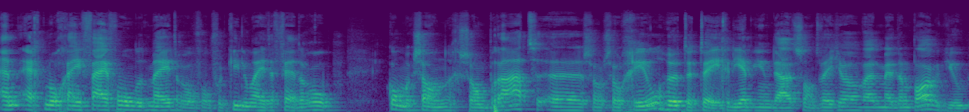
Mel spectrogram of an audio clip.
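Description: A man keeps a moderate pace in a room with audible echo and noticeable noise in the background. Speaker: pilgrim and long-distance walker. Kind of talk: interview. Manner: halting.

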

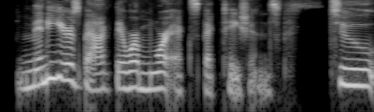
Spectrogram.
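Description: A woman with an ordinary speaking voice talks at a fairly slow pace with ordinary pitch variation, in a dry, close sound with no echo and a quiet background. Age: 50s. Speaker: podcast host. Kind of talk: solo monologue.

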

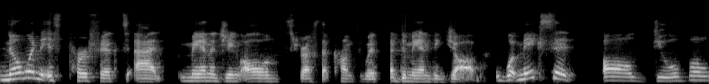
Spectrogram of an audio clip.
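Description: Using a normal speaking voice with a General American accent, a woman speaks at a moderate pace with a fairly low pitch and lively intonation. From California, San Francisco Bay Area. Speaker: investment firm partner. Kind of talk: interview.

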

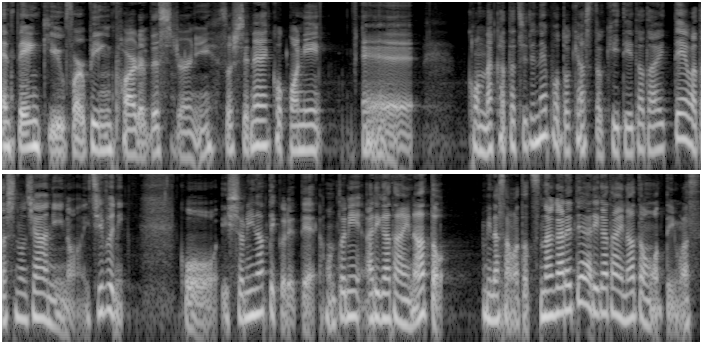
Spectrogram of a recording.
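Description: In a dry, close recording with no echo, a woman talks fairly quickly at a medium pitch with ordinary pitch variation. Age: 40s. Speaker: podcast host, career coach. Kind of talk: casual monologue. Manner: animated.

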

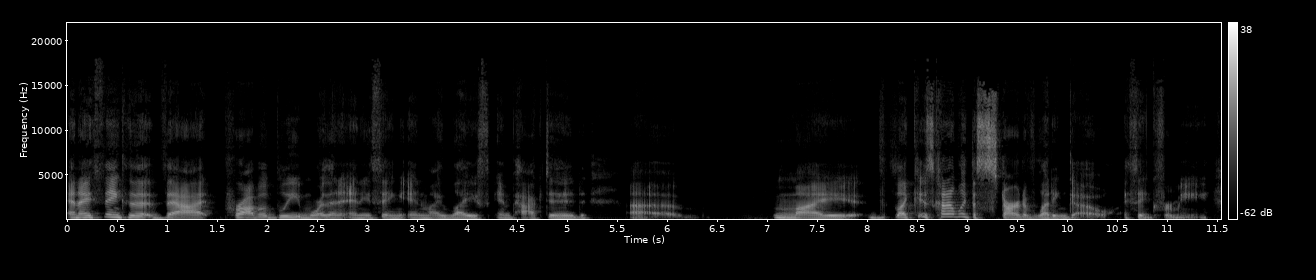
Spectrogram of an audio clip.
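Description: A woman with a fairly low pitch and ordinary pitch variation at a very slow pace. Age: 40s. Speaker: scrapbooking instructor. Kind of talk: casual chat.

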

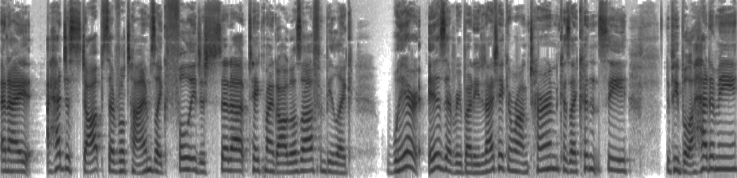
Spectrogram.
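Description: A woman speaks at a fairly quick pace in a plain, everyday voice, fairly high in pitch with ordinary pitch variation. Her loudness stays very even on a very clean recording with a silent background. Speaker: professional triathlete and podcast host. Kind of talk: casual chat.

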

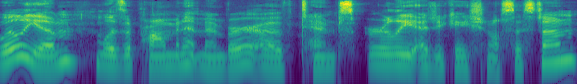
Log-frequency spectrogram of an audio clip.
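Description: A woman speaks in an unremarkable speaking voice at medium pitch, with ordinary pitch variation, a moderate pace, and a dry, close sound with no echo. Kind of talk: ghost story telling, told as a casual narrated account. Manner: chatty, upbeat, laughing.

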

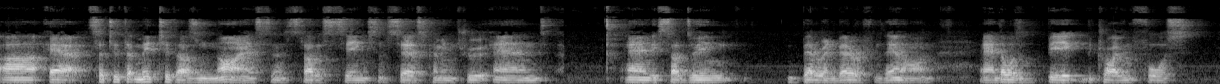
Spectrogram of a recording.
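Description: Over noticeable background noise and audible room echo, a man speaks fairly slowly at a fairly low pitch with monotone, flat intonation. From India. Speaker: entrepreneur. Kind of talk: interview. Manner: halting, repeats words.

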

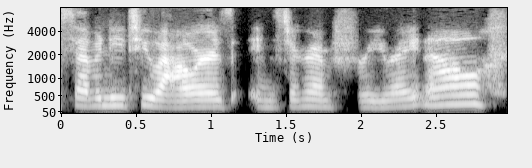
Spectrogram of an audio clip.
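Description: A woman speaks in a normal speaking voice with an American accent and a fairly high pitch. Her pitch varies in an ordinary way, and the sound is dry and close with no echo. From US Northeast (New Jersey). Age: 30s. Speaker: brand designer and entrepreneur. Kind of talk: casual interview chat.

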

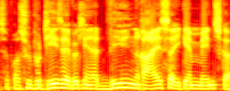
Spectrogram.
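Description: A very fast, medium-pitched man's voice with vocal fry. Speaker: economics professor. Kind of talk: interview. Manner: halting, many repetitions.

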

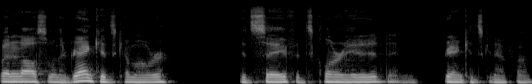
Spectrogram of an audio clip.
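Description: A man with an American accent speaks at medium pitch in a dark, mellow, somewhat breathy tone. His intonation is monotone and flat. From California. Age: 40s. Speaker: splash pad company executive. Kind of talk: casual podcast interview.

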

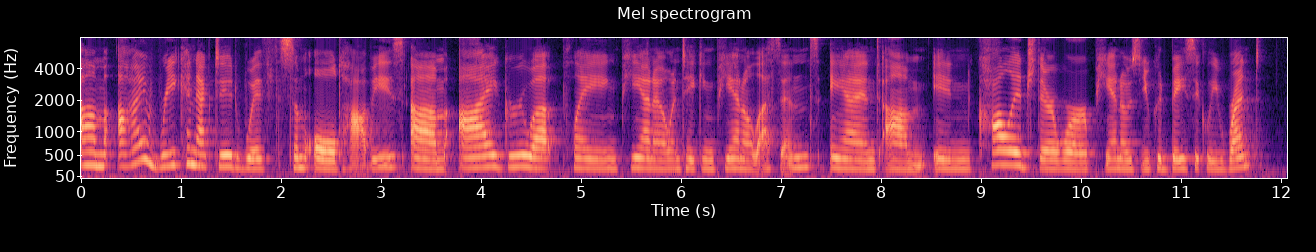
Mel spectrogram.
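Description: Fairly slow speech with hardly any pauses and ordinary pitch variation plays over noticeable background noise. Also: woman, medium pitch for a woman. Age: 20s. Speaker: TV news reporter. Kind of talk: casual chat.

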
